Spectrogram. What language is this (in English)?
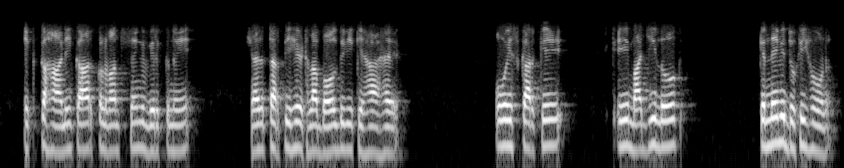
Punjabi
